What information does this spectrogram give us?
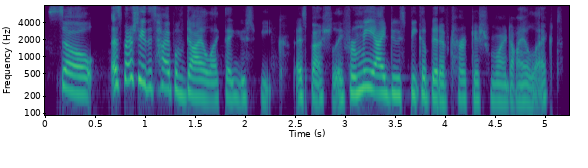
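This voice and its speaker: A teenage girl hosting a student podcast, chatting casually with lots of filler words and lively opinions. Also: medium pitch, fast, no echo, clean studio sound. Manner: chatty, many filler likes. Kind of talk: casual chat.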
